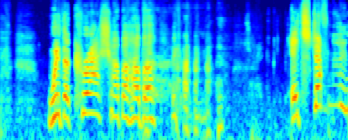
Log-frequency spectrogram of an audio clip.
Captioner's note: laughing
